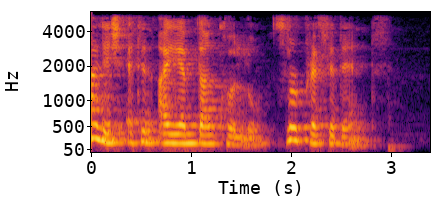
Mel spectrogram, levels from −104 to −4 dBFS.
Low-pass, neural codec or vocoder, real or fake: 5.4 kHz; none; real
